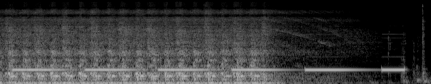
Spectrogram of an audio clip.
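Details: 1985 Porsche 944 that died while driving, crank no start, no tach bounce: steady starter cranking about 85 rpm with no firing, then a sustained electronic tone; testing DME speed sensor at terminals 8 and 27.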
